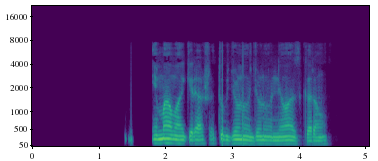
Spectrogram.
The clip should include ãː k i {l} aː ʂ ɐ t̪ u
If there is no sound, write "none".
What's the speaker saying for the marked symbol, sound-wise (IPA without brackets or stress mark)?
ɾ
